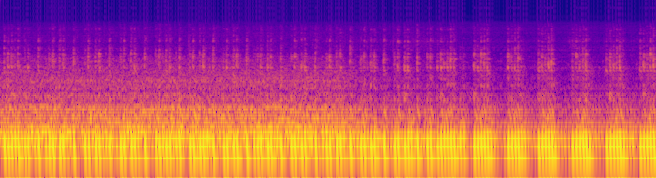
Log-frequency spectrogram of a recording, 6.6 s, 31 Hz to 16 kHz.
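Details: 10-valve engine idling lumpy and uneven, the beat stumbling and dropping out every few pulses: a misfire causing a rough idle.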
